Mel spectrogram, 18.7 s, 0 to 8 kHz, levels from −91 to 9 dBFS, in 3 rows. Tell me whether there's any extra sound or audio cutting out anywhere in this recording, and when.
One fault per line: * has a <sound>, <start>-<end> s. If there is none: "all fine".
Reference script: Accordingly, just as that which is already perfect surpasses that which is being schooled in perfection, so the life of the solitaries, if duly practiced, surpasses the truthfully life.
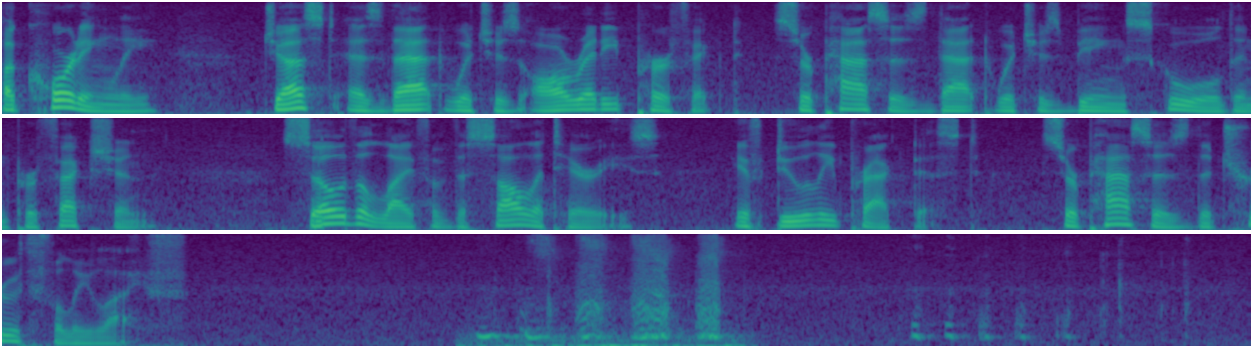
* has a squeak, 14.8-16.3 s
* has a laugh, 17.0-18.5 s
